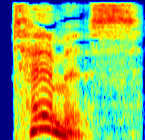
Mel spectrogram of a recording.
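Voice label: "tamis", British English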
